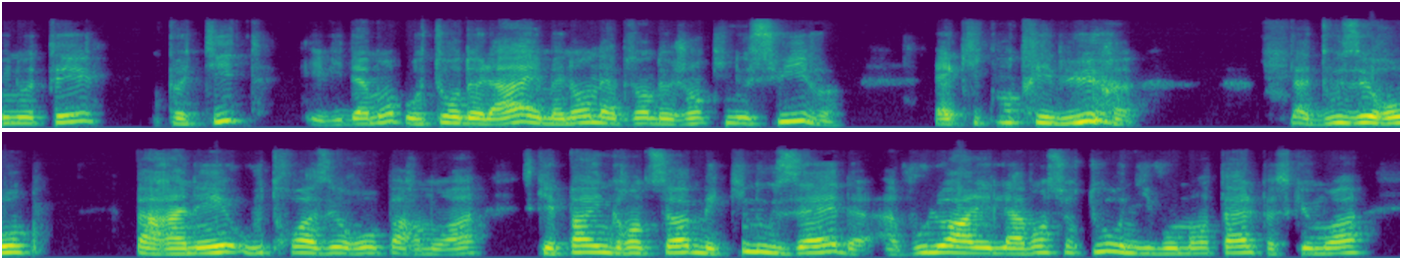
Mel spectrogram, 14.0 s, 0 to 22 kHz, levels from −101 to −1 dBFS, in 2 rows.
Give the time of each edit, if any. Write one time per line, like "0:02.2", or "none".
0:02.0
0:10.7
